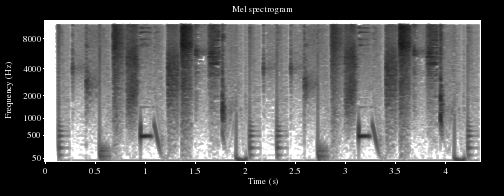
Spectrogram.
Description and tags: electronica perc mix
Light electronic percussive loop.
110, beat, bmp, electronica, glitch, light, loop, loopable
